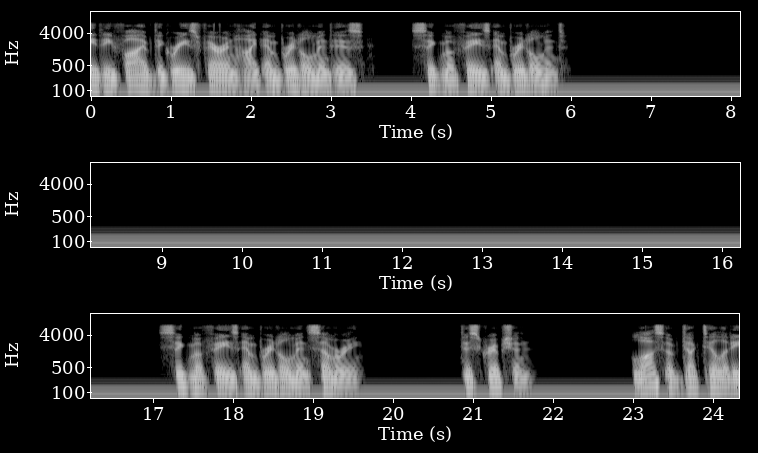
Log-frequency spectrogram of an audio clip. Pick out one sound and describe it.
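A man narrates calmly and steadily through a microphone, with long pauses.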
